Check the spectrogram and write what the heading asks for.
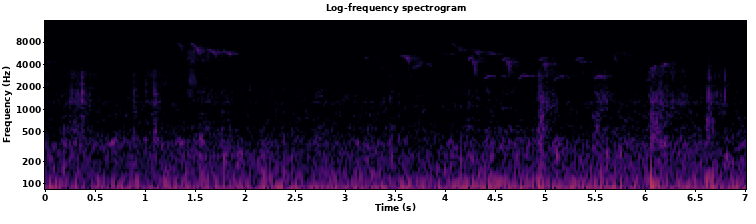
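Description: Faint outdoor ambience of small birds singing: short falling chirps and whistles, several in a row about halfway through, with soft footsteps on a dirt path and a low rumble underneath.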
